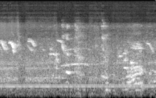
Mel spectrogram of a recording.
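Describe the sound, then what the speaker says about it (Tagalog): Newly hatched chicks from incubated eggs peeping, a scatter of thin high chirps repeating irregularly over a quiet background with a faint steady hum. "Sisiw na siya."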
